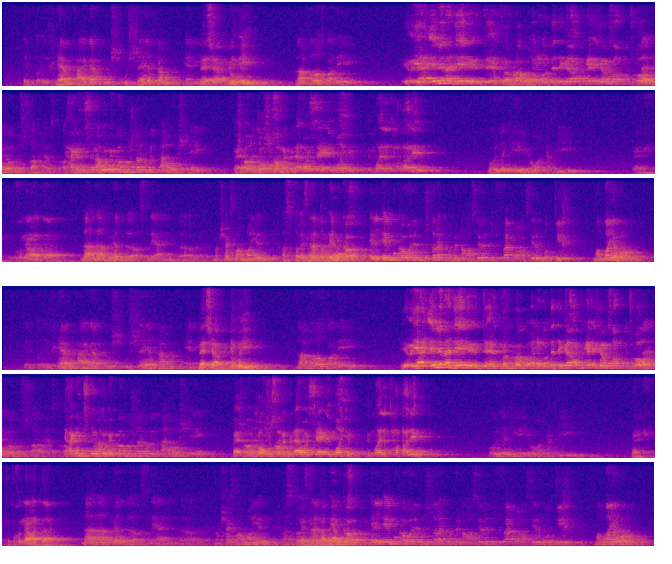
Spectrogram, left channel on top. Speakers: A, on the left; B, on the right.
A: الط- الخام حاجة والش... والشاي الخام يعني
B: ماشي يا عم الكافيين
A: يوم ايه لا خلاص بعد ايه
B: يعني ايه اللي بعد ايه انت ما-
A: انت اتسرعت
B: ما-
A: والله
B: انا رديت اجابه على فكره الاجابه صح مش غلط
A: لا الاجابة مش صح يا اسطى اصل
B: دي حاجه
A: انت
B: مشتركه
A: انا بقول
B: بينهم
A: مكون مشترك بين القهوة والشاي
B: ما-
A: مش قهوة
B: مكون
A: اللي انت بتشربها
B: مشترك بالقهوه والشاي الميه الميه اللي بتتحط عليهم
A: بقول لك ايه هو الكافيين
B: ماشي انت بتاخدنا على عدى عادي
A: لا لا بجد اصل يعني انت ب- ما فيش حاجه اسمها الميه دي اصل طب يا
B: ماشي
A: سلام طب
B: عدى
A: ايه المكون
B: على بص
A: ايه ال- إيه المكون المشترك ما بين عصير التفاح وعصير البطيخ ما الميه برضو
